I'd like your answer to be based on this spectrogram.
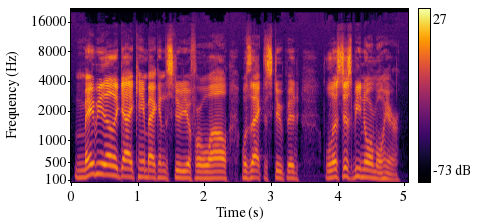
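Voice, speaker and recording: A man presenting a casual software tutorial in a slangy, jokey, irreverent way, speaking close to a studio microphone. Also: on the high side, brisk, smooth, dry recording.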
